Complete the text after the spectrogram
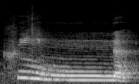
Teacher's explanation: that N vibrates strongly in your throat.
